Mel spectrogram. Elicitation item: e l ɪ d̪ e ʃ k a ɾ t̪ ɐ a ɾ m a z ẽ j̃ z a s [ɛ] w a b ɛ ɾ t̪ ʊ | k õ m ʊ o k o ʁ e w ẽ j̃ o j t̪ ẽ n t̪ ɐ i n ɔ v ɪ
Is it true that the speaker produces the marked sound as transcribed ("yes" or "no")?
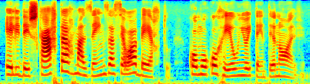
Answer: no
